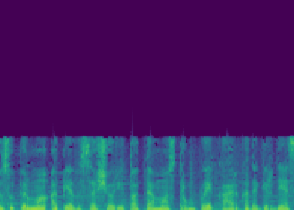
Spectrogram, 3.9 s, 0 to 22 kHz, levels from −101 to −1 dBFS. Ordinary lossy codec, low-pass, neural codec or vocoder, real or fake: AAC, 24 kbps; 19.8 kHz; none; real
